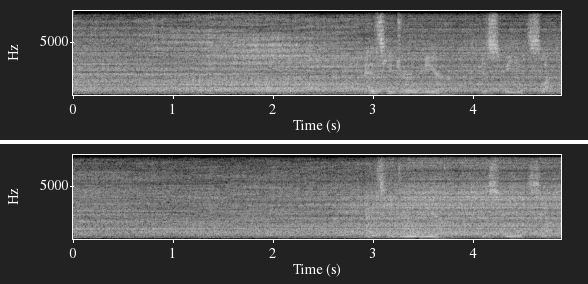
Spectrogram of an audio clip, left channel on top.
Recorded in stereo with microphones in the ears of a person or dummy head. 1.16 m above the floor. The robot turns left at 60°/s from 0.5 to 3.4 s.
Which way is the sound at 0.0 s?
140° left.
